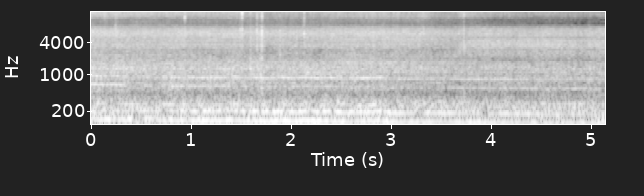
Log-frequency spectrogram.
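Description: A car's engine and tyre noise while driving: a steady low hum with a faint thin whine above it.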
